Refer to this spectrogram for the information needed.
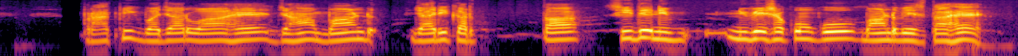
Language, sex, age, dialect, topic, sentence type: Hindi, male, 36-40, Garhwali, banking, statement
